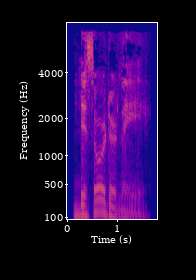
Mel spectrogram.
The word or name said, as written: disorderliness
